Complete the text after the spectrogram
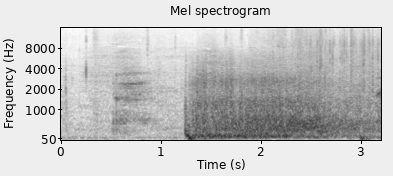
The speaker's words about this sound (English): That was a big trench mortar.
